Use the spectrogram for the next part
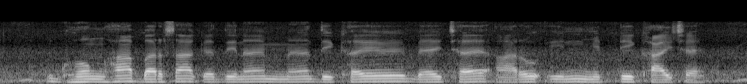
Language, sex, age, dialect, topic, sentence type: Maithili, male, 18-24, Angika, agriculture, statement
